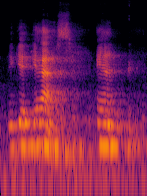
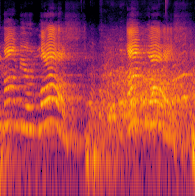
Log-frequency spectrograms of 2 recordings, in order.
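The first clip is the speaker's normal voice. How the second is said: loud, high wail, drawn out; hysterical wail; 7 semitones higher, 6 dB louder, much slower than usual. Retold or imitated. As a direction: wail it in comic despair. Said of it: "a hundred percent hysteria".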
